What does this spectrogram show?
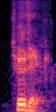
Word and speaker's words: Tudyk: How do you pronounce his last name? Tudyk.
